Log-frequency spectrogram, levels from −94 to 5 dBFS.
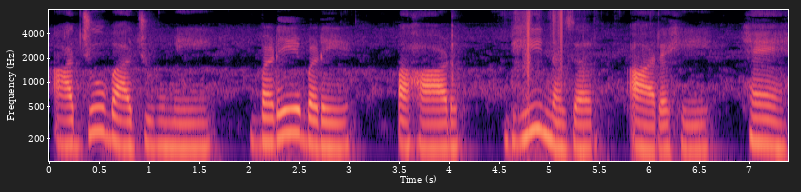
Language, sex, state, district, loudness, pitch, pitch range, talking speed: Hindi, female, Madhya Pradesh, Katni, -24 LUFS, 160 Hz, 155-180 Hz, 80 wpm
